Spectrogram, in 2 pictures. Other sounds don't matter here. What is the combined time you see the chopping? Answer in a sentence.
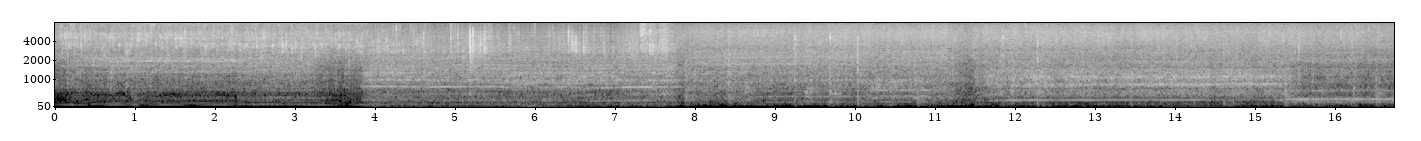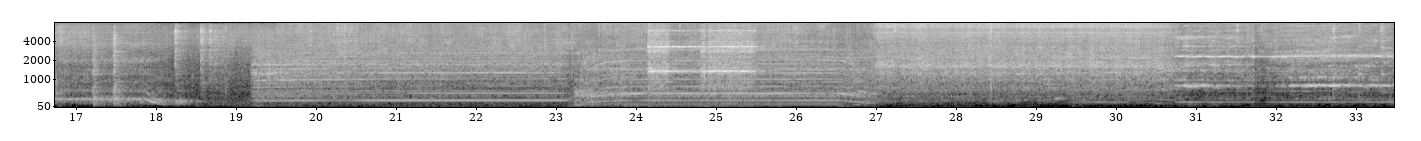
The chopping can't be heard in this clip.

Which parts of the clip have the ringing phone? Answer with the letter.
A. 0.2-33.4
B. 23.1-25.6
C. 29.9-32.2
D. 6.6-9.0
B.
